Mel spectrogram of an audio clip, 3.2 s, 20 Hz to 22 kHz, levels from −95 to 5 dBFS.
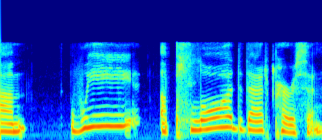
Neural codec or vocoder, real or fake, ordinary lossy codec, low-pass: none; real; MP3, 64 kbps; 7.2 kHz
